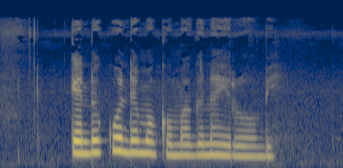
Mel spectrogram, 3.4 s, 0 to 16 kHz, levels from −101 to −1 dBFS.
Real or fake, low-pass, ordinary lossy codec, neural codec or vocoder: real; 14.4 kHz; MP3, 48 kbps; none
